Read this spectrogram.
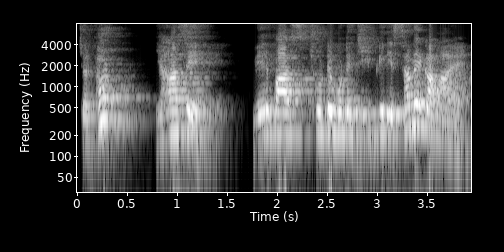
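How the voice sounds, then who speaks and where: A woman voicing a rude, arrogant royal barber who shouts scornfully, with a roomy echo. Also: mid-range voice, lively intonation, normal speed, voice pushed up, natural voice.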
